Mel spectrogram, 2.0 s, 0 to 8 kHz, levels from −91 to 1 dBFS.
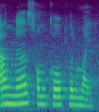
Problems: none marked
